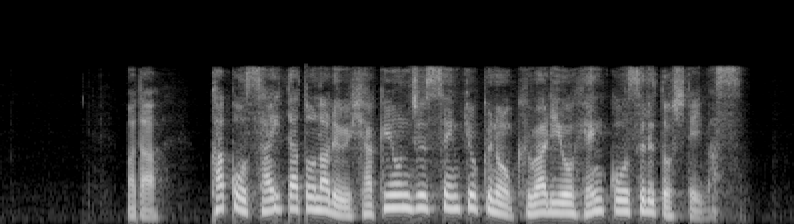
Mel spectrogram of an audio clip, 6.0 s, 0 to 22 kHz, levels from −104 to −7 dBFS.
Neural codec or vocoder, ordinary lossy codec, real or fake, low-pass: vocoder, 44.1 kHz, 128 mel bands, Pupu-Vocoder; AAC, 48 kbps; fake; 7.2 kHz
